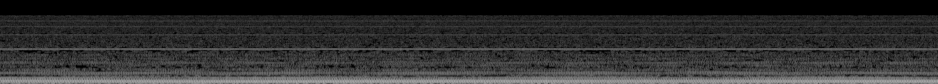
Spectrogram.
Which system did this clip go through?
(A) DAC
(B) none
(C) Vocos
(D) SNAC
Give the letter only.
B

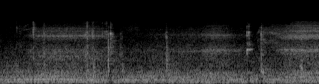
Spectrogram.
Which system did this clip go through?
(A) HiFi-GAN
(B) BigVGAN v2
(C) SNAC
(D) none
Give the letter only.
D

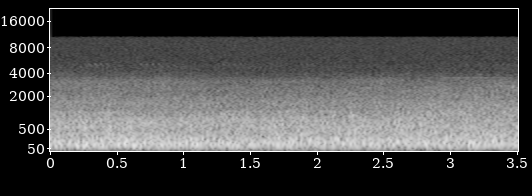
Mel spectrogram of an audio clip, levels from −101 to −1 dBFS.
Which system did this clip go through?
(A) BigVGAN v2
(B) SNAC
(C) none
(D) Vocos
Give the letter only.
C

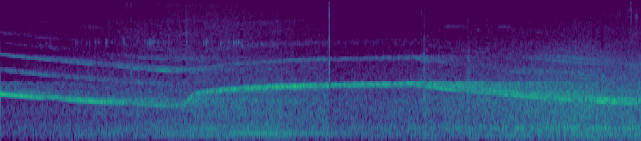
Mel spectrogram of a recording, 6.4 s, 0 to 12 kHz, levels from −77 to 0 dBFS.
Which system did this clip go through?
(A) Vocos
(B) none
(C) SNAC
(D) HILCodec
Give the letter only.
B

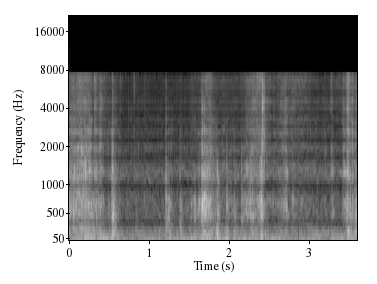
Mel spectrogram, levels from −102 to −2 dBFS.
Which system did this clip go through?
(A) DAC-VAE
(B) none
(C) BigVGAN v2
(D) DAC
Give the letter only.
D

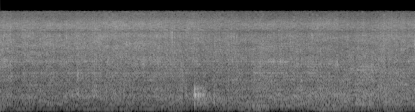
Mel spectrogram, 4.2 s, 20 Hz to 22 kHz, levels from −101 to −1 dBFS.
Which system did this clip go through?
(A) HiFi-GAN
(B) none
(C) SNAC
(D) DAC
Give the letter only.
C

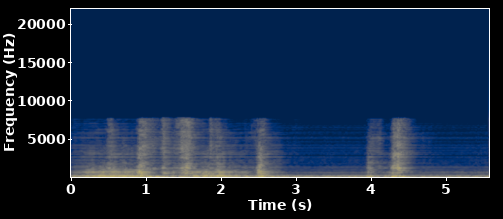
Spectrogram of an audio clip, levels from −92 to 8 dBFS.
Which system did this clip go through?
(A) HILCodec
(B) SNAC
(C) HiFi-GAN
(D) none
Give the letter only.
C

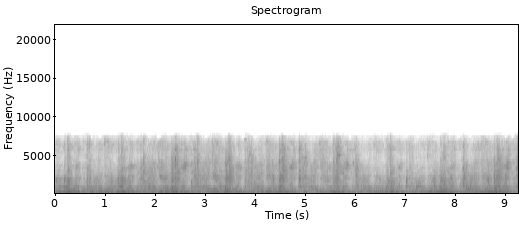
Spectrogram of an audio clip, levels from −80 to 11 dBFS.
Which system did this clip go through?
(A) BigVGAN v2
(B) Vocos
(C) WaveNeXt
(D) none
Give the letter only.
D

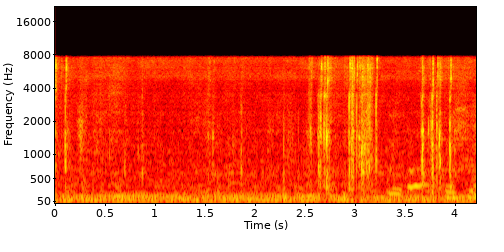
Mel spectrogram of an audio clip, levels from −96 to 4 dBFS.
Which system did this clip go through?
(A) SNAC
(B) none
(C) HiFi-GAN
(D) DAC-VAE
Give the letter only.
D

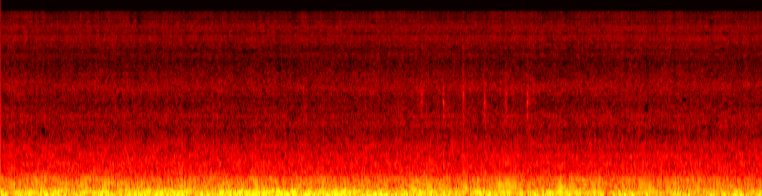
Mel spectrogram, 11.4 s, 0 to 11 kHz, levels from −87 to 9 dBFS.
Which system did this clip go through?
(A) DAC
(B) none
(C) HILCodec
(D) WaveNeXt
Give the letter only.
D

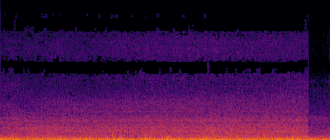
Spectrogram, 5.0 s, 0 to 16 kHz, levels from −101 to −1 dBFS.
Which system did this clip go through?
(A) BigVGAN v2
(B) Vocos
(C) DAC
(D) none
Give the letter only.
D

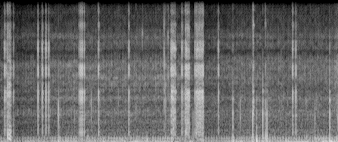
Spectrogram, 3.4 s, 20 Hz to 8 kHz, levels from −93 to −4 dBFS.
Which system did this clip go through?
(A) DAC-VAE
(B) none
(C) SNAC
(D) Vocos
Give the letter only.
D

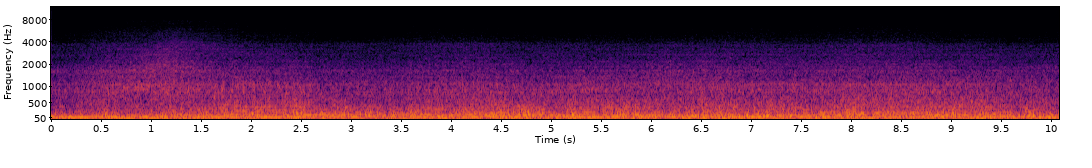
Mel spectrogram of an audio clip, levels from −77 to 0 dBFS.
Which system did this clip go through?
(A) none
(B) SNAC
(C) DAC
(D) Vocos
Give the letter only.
D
